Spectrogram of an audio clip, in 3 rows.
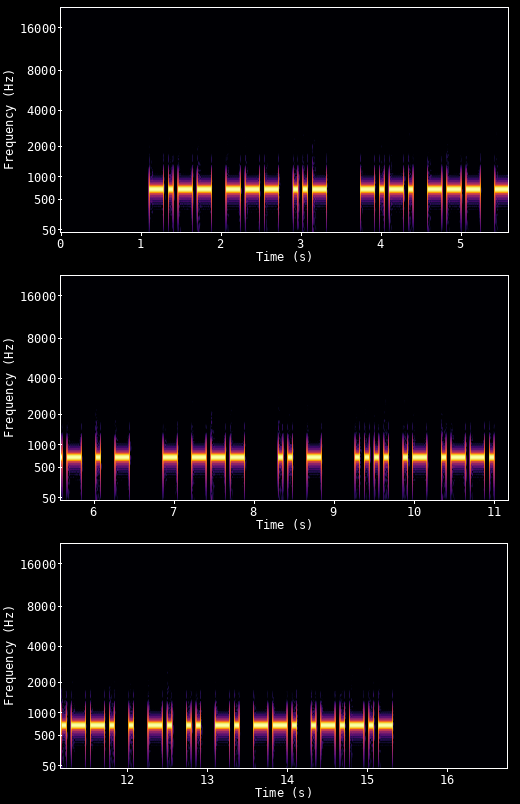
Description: Morse code, heard as a keyed tone, about 20 wpm, 700 Hz. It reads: YOU COMET TO IT HAPPENING.
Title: All-Age Appropriate Jokes - 20wpm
